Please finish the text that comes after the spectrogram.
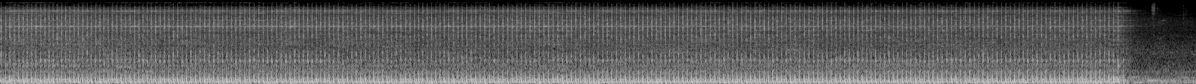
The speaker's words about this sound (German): Wenn äh, neben mir der Presslufthammer loshämmert, dann ähm, höre ich nicht mehr irgendwie die Wand, äh, den Schall äh, ich höre die Autos nicht mehr.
